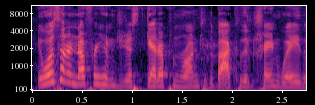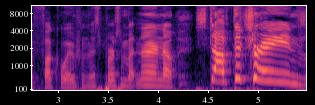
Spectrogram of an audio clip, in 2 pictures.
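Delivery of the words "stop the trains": high, loud, drawn-out cry; mock alarm yell. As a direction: yell it out like an overreacting passenger. Acting out the panicked train passenger.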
